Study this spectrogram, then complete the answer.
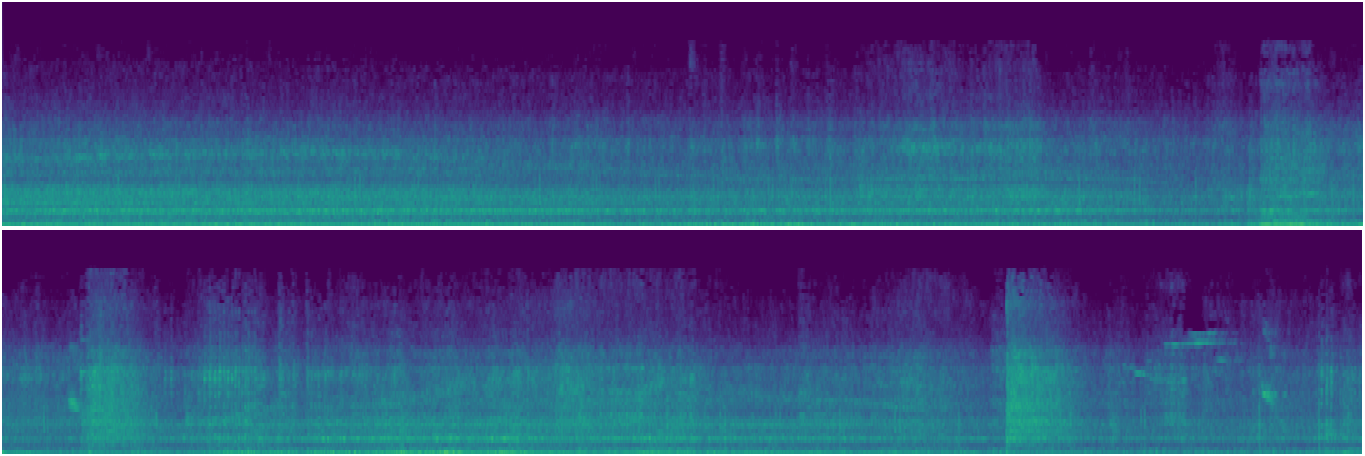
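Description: A truck's diesel engine idles and rumbles nearby.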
